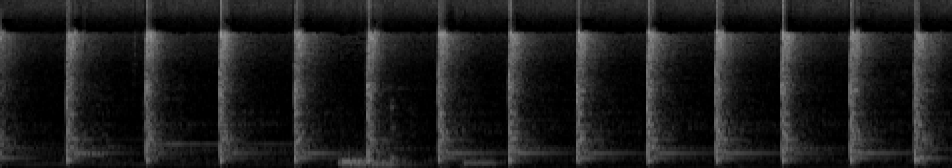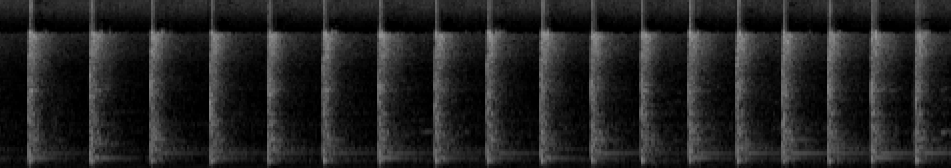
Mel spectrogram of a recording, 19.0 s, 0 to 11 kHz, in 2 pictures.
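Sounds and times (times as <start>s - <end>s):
snare drum hits: 3.4s - 5.1s
bass drum kick: 3.4s - 5.2s.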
